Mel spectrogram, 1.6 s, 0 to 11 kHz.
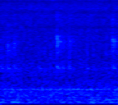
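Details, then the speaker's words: Dynasty Hugger 52-inch ceiling fan from January 1988, bearings not yet broken in, slight wobble, on high speed: faint irregular ticks over a soft hum; owner suspects the housing rattling though all screws are tight. "It's probably the housing that's rattling a little bit. Which is actually a bit strange because all the screws on this fan are 100% tightened up. I made sure of it. But still it makes that rattling sound."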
